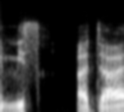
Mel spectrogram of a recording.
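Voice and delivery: "misada" with a clear break before "ada"; break inside "misada". Shown as a demonstration. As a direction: split "misada" into mis, then ada. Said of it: "have that little break there".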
